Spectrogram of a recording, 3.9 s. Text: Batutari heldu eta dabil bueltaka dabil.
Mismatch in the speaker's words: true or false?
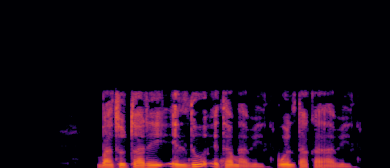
false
